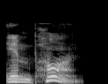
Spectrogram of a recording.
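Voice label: "impawn", British English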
